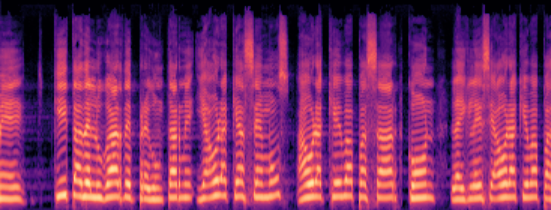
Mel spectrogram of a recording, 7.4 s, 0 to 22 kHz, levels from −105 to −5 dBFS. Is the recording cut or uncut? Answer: cut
